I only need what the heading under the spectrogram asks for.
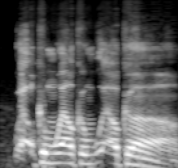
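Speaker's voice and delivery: put-on showy radio announcer voice, high pitch. Greeting everyone tonight, welcome said in a radio announcer voice. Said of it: "Here's my radio voice".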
